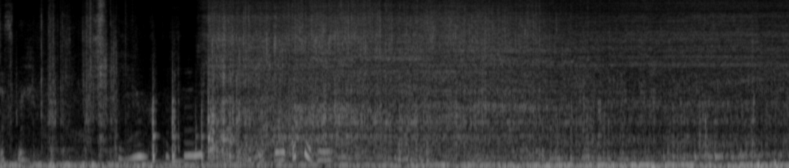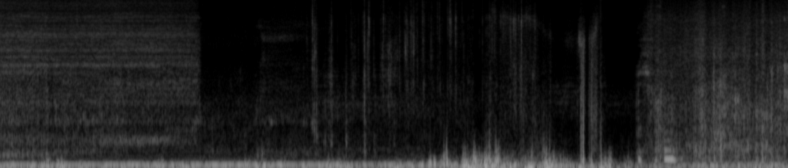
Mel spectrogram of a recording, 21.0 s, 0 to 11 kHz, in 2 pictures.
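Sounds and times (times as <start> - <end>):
tap water filling plastic bottle: 2.6 - 13.2.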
